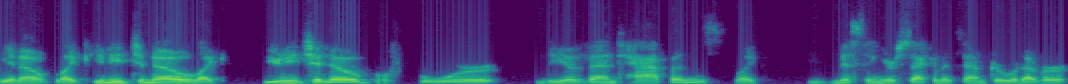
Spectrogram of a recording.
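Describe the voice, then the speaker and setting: Ordinary pitch variation and a moderate pace from a man with a fairly low voice. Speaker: weightlifting coach. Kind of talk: podcast interview. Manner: halting, filler-heavy.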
